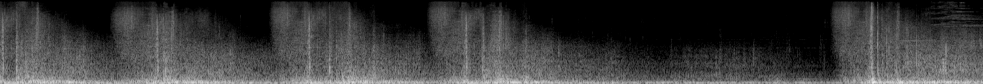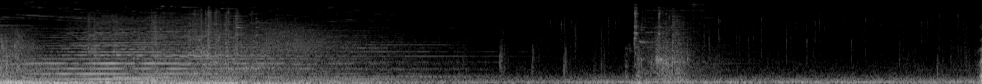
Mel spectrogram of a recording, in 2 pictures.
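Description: Fire spell explosions in the video game Hogwarts Legacy burst out as several loud booming blasts in quick succession, then one big blast trails into a crackling, ringing tail, with a later softer burst over steady game ambience.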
